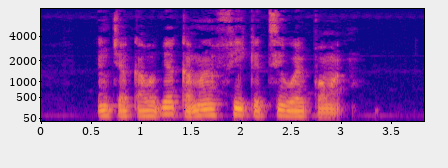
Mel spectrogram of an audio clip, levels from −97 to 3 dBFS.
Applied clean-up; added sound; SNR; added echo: none; none; none; none.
